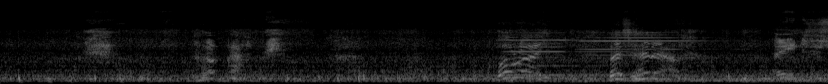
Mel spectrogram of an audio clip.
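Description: Horses' hooves thud steadily on snow.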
